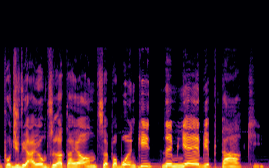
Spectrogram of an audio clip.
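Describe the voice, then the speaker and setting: Sweet little star played by a woman, storybook teller, slow pace, very animated. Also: very high-pitched, full character voice. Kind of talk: children's audiobook storytelling. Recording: music behind the voice.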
